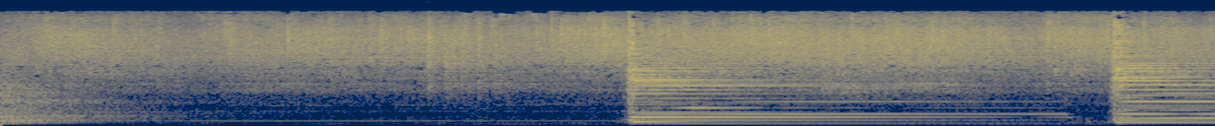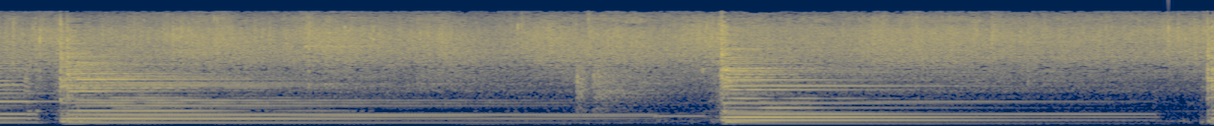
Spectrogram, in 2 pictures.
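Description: Steady, soft rain hisses throughout, alone at first, then continuing beneath sustained musical chords that swell in and change every few seconds.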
